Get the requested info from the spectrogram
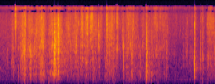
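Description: Clear plastic bag crinkling as it is handled, a quick run of crackles that thins out after about three seconds, with one sharper tick near the end.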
